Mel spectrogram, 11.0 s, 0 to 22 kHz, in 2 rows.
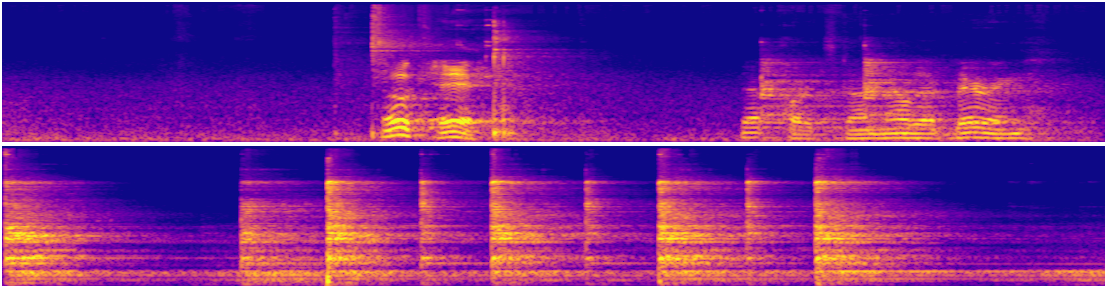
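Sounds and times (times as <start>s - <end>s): hammer striking metal: 3.8s - 11.0s.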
